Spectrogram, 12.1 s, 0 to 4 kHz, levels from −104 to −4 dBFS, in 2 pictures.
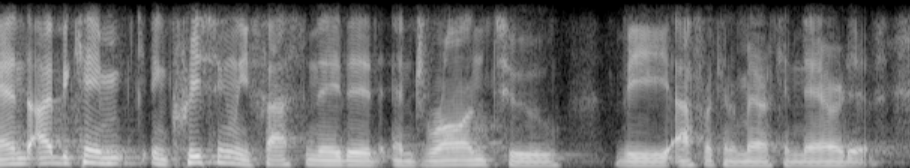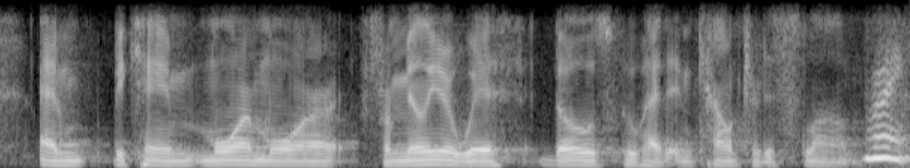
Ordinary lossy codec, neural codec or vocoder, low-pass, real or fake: Opus, 32 kbps; none; 3.6 kHz; real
